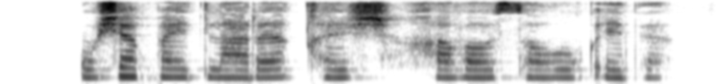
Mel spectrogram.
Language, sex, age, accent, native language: Uzbek, female, 18-24, Navoiy, Uzbek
